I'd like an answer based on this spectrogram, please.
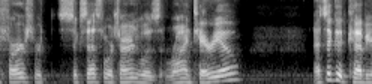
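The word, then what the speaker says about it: Theriot: One of your first successful returns was Ryan Tero. That's a good cubby right there. Funny thing about Ryan is his name is pronounced Tero, but it looks like the Riot.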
